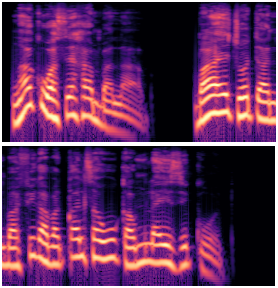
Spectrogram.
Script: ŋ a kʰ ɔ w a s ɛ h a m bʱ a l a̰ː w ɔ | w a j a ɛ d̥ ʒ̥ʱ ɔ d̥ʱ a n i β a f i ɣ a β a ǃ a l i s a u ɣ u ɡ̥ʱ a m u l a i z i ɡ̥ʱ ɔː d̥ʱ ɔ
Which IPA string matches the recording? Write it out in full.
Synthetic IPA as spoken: ŋ a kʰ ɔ w a s ɛ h a m bʱ a l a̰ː β ɔ | β a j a ɛ d̥ ʒ̥ʱ ɔ d̥ʱ a n i β a f i ɣ a β a ǃ a l i s a u ɣ u ɡ̥ʱ a m u l a i z i ɡ̥ʱ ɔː d̥ʱ ɔ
